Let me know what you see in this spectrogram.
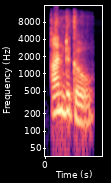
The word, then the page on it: undergo: Indian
